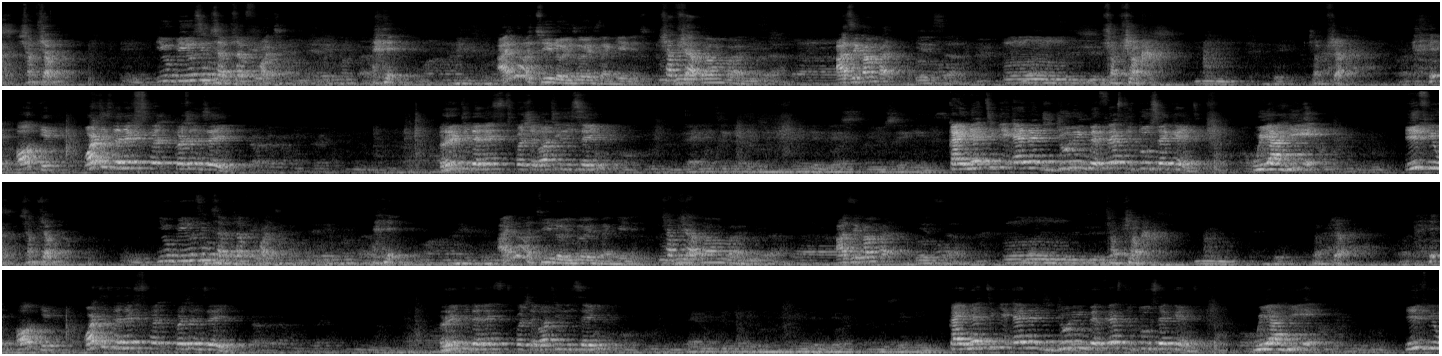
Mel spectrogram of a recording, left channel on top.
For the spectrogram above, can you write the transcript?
sharp. You'll be using sharp what? I know Chilo is always against it. Sharp. As a company? Yes, sir. Sharp. Okay. What is the next question saying? Read the next question. What is it saying? Kinetic energy during the first 2 seconds. Kinetic energy during the first 2 seconds. We are here. If you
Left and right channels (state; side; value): normal; both; correlation 0.49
